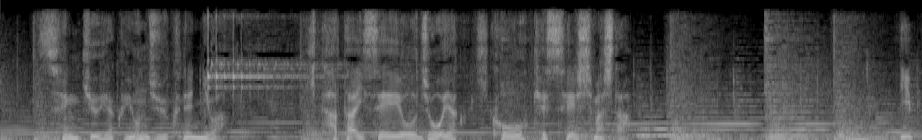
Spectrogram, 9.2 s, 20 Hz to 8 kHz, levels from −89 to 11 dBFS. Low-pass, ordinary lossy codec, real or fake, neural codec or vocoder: 7.2 kHz; AAC, 48 kbps; real; none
